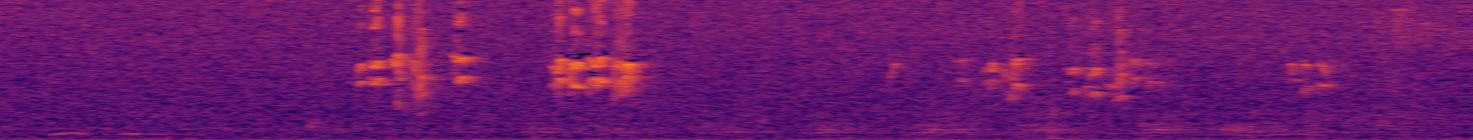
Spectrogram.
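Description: Faint chirping of a small bird: short high calls in little clusters, beginning about two seconds in and repeating every second or so, over a low steady background noise.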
